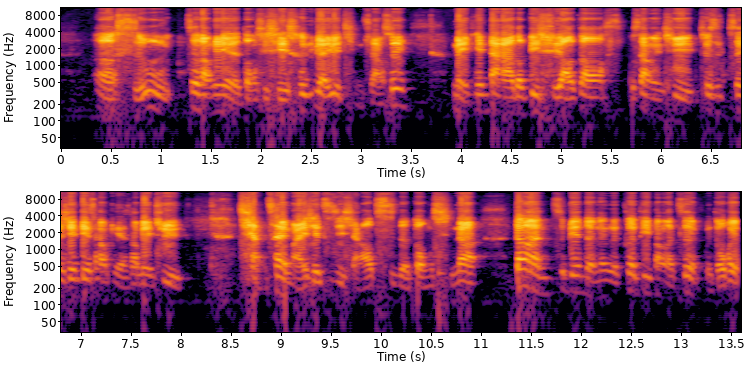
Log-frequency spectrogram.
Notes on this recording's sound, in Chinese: 連線訪問中央社駐上海記者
